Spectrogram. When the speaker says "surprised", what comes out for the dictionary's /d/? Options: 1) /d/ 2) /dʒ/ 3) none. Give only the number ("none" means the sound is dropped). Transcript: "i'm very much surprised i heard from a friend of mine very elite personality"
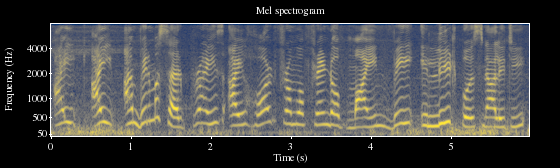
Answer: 3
